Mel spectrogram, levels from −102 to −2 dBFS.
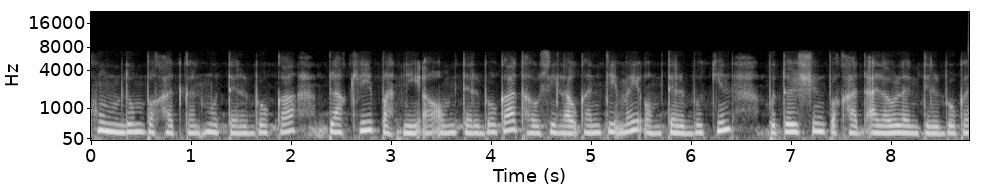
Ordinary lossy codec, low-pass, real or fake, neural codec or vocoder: none; 7.2 kHz; fake; codec, 16 kHz, 4.8 kbps, FACodec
